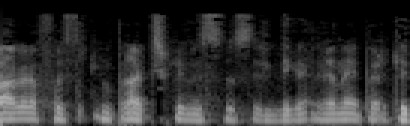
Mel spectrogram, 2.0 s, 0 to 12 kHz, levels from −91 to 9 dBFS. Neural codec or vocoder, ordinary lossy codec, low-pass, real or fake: codec, 24 kHz, 1.5 kbps, HILCodec; MP3, 32 kbps; 10.8 kHz; fake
